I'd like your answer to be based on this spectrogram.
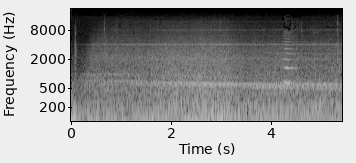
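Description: A FLIRT Express train running in the game Train Sim World 2 between Luzern and Sursee, giving a continuous low rumble with a faint steady tone and a brief whine near the end, without any talk.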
